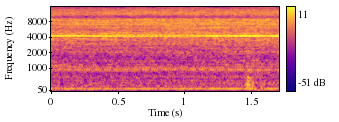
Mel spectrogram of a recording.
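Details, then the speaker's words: Electrofreeze unit run on a direct line after a contactor replaced days earlier failed, line one suspected obstructed by organic material: loud, steady, coarse buzzy hum, running harsh and rough under strain. "now what I can do is I can direct line this to prove I'm right all right so listen how terrible that sounds now here it"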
